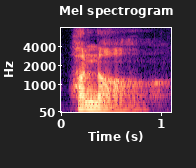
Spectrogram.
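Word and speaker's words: חַנָּה: இதற்கு ஹே வார்த்தையின் இறுதியில் வந்தால் அதற்கு பெரிய அந்த உச்சரிப்பு இருக்காது. Silent letter. இங்கே இந்த பட்டா எனக்குரிய ஒரு குரில் போல ஒலிக்கும். ஹ இன் நா. ஹன்னா. நாம் பார்த்திருப்போம், அண்ணா என்ற பெயர் தான் அது.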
